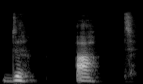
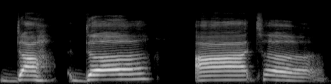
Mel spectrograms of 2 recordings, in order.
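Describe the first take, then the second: First: Each stop sound is cut off short. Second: Each stop sound carries an added vowel. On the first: The speaker calls it right. "we stop the stop sounds" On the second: The speaker calls it wrong. "You don't want to sit here"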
